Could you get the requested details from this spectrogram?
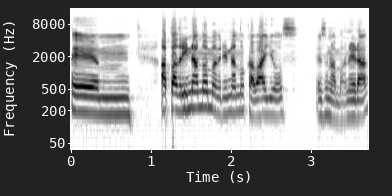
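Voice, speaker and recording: A woman's unremarkable speaking voice, fairly low in pitch with fairly even intonation, over a quiet background. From Mexico. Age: 30s. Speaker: horse sanctuary founder. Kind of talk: casual interview. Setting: on location at horse sanctuary. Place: farm machine. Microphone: lapel.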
